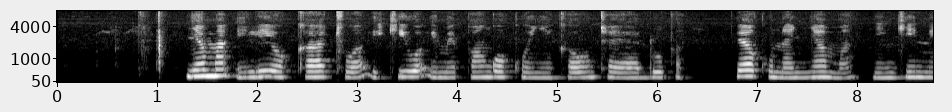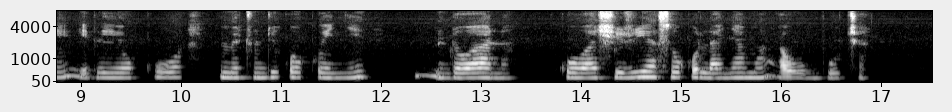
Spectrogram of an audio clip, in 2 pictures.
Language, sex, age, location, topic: Swahili, female, 25-35, Nairobi, finance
